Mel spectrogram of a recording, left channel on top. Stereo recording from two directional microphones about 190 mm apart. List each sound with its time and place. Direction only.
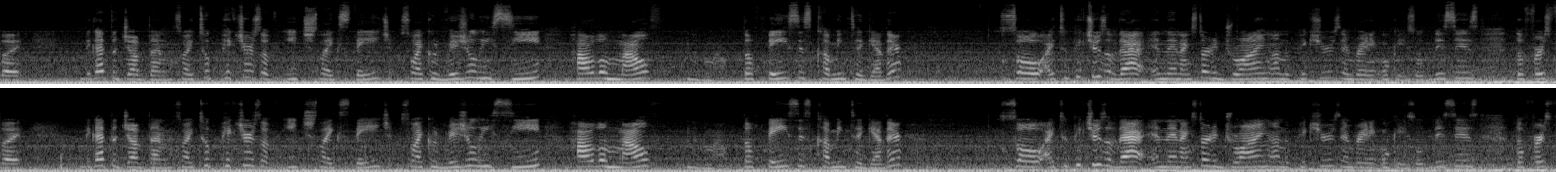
0.9 s speech: 10° left (ahead or behind)
10.2 s speech: 10° left (ahead or behind)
